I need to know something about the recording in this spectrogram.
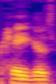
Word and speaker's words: Hager: But it sets up Kingston versus Jake Hager, where Hager's going to take a big old L on a rampage. Yeah, you're not saying it right. It's Jake Hager.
